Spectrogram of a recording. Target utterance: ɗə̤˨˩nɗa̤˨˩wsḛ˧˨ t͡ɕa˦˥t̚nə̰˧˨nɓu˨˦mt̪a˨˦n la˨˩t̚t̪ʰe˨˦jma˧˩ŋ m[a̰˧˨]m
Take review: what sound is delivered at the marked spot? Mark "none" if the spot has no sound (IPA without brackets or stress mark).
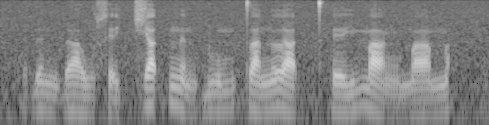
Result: a˨˦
